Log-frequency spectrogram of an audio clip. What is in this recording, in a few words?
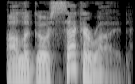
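"oligosaccharide", British English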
